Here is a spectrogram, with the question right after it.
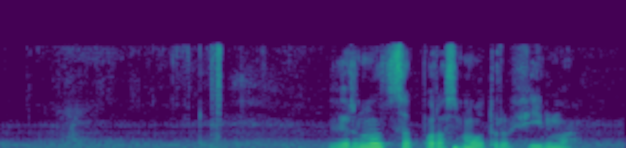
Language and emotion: Russian, neutral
